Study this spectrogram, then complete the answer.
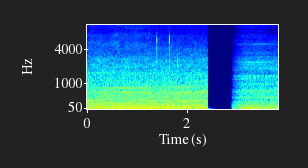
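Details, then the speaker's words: Tenney Benchmaster test chamber (range -73 to 200) set to its lowest setpoint of -73: the refrigeration switches on, giving a steady low compressor drone and a faint even hum with no knocks or rattles. It is pulling down normally. "So right now we're going to set it to minus 73. You can hear that the refrigeration turns on."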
